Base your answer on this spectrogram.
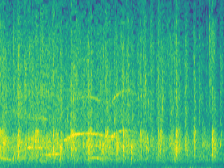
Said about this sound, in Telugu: వాళ్ళందరినీ గట్టిగా చప్పట్లు కొట్టి అభినందించండి.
